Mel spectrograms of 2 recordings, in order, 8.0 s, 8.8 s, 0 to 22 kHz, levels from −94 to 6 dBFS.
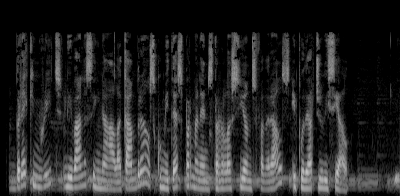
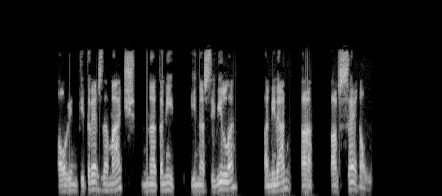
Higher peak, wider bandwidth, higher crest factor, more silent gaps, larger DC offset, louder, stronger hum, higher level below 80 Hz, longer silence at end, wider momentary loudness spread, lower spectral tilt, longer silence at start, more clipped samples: second, -6 dBFS vs 0 dBFS; first, 11.5 kHz vs 8.2 kHz; first, 24 dB vs 18 dB; second, none vs 2.72-2.82 s, 3.52-3.81 s, 4.84-5.27 s, 5.91-6.02 s, 6.37-6.61 s; neither; second, -29 LUFS vs -17 LUFS; neither; second, -80 dBFS vs -58 dBFS; second, 0 s vs 1.4 s; second, 6 LU vs 11 LU; first, -3.5 dB/octave vs -2 dB/octave; second, 0.2 s vs 1.15 s; neither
